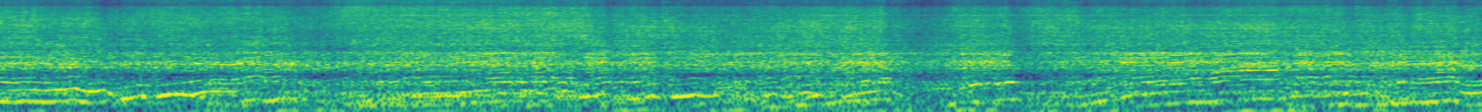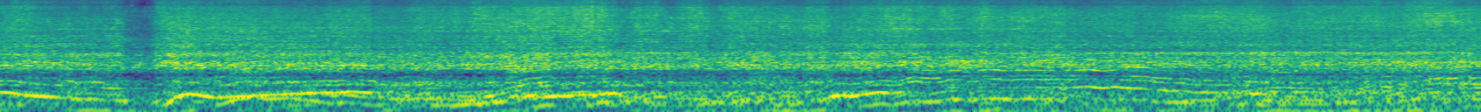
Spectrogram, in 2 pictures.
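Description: Several demolition derby cars' engines revving at once, their pitches rising and falling over one another as the cars speed up, slow and reverse in the arena.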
